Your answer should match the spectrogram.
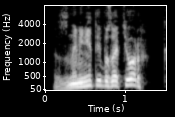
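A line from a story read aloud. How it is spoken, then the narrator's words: Shouted. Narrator (Russian): крикнул он Айку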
